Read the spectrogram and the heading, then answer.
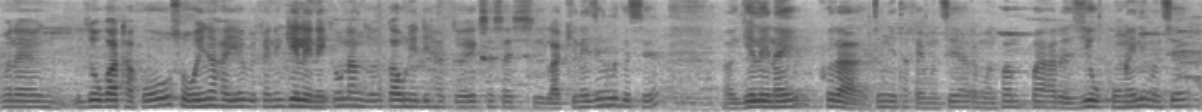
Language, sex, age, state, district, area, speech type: Bodo, male, 18-30, Assam, Udalguri, urban, spontaneous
